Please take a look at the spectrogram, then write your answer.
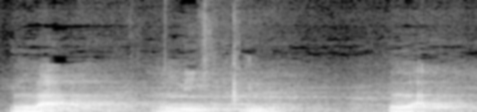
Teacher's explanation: Dia tipis ya, nggak dibaca tafkhim, tapi tipis · ujung sisi lidah, sisi lidah bertemu dengan gusi atas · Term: huruf lam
